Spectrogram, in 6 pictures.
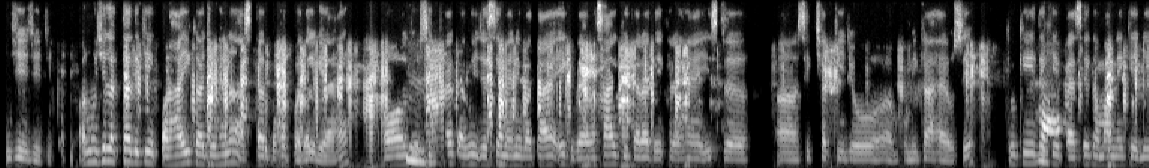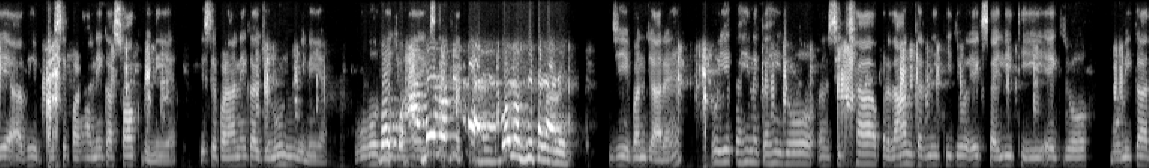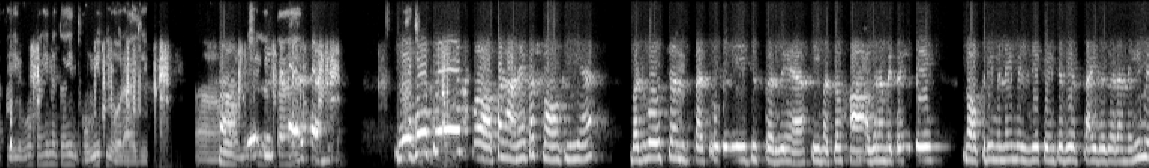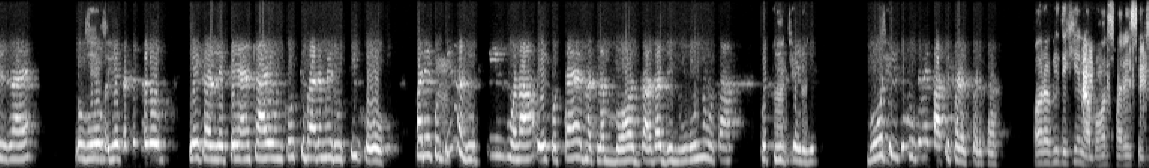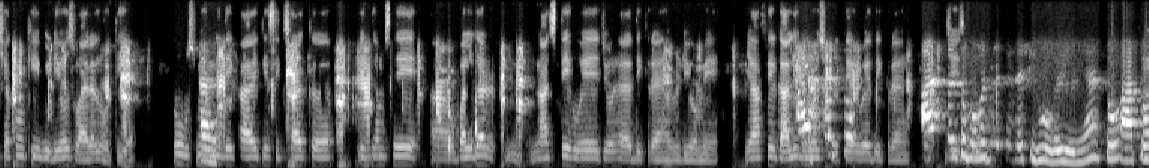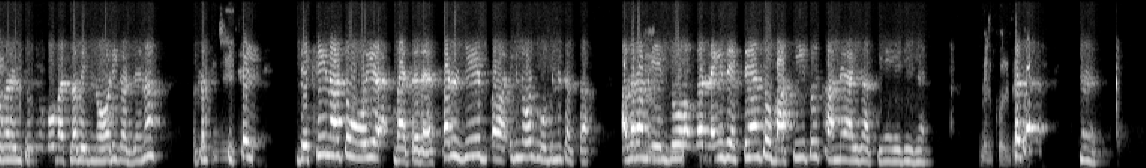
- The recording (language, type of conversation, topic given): Hindi, unstructured, शिक्षकों की आपके जीवन में क्या भूमिका होती है?
- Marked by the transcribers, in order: static; other background noise; in English: "बट"; tapping; in English: "वीडियोज़"; in English: "वल्गर"; in English: "इंटरव्यू"; in English: "इग्नोर"; in English: "बेटर"; in English: "इग्नोर"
